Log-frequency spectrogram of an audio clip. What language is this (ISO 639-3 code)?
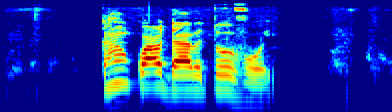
dag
